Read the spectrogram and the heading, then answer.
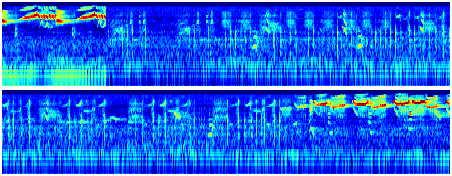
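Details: Two male common starlings singing in competition in a cherry tree in Germany, mimicking other animals: loud, high squealing bursts open and close the passage, with faint scattered clicks and chatter between them.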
